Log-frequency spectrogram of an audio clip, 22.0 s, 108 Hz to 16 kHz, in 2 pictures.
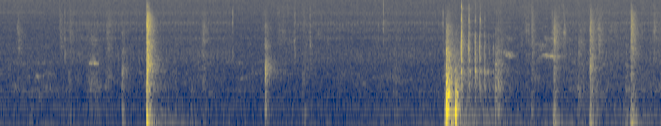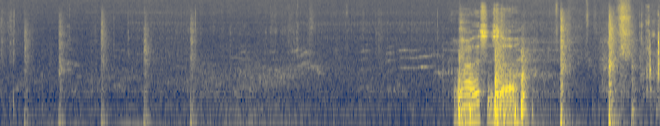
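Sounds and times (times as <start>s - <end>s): metallic clatter and rattle: 21.6s - 22.0s.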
